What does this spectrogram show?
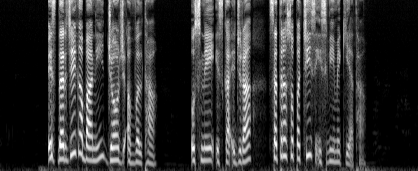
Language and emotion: Urdu, neutral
